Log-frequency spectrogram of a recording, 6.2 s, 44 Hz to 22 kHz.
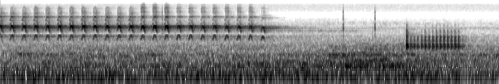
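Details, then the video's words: A Northern flicker gives a rapid run of ringing kek notes on a clear, warm spring day, April 28, 2014. The run stops after about three seconds. A couple of clicks and a short lower buzzy burst follow. "Northern Flicker Calling and Drumming"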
